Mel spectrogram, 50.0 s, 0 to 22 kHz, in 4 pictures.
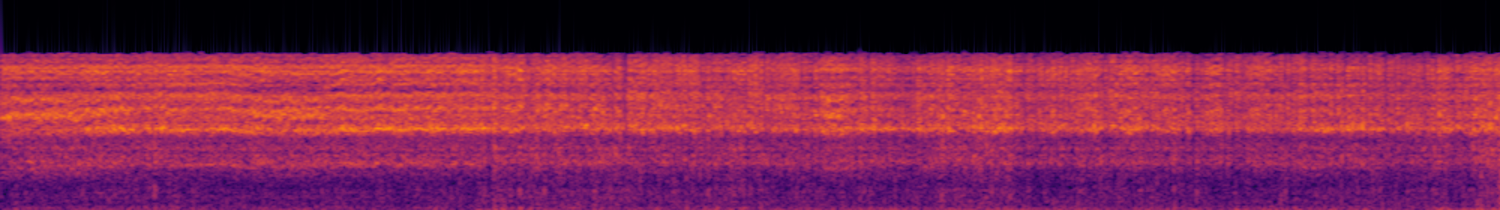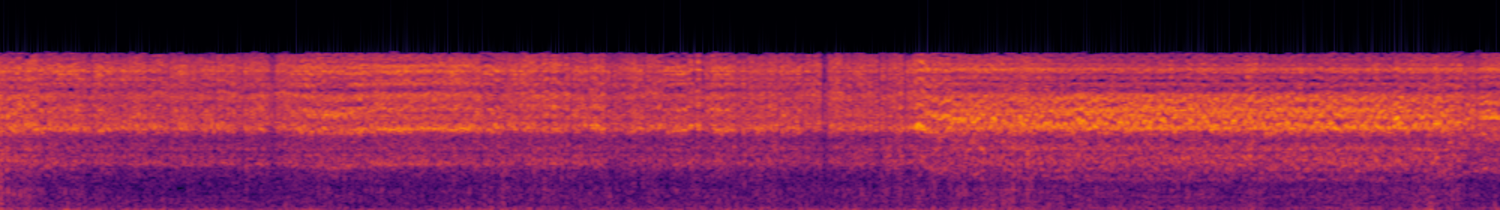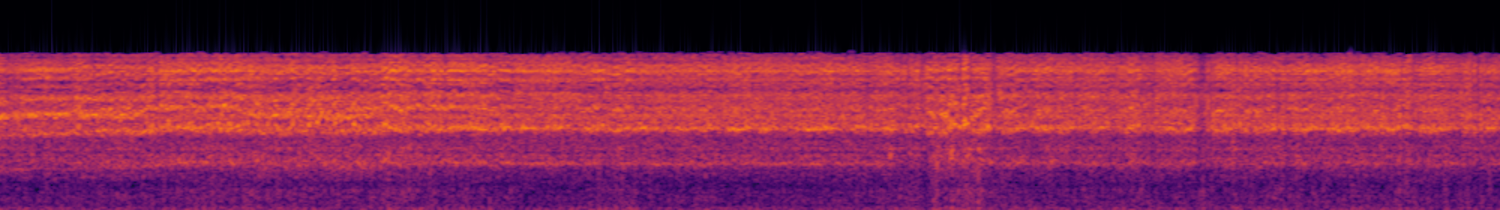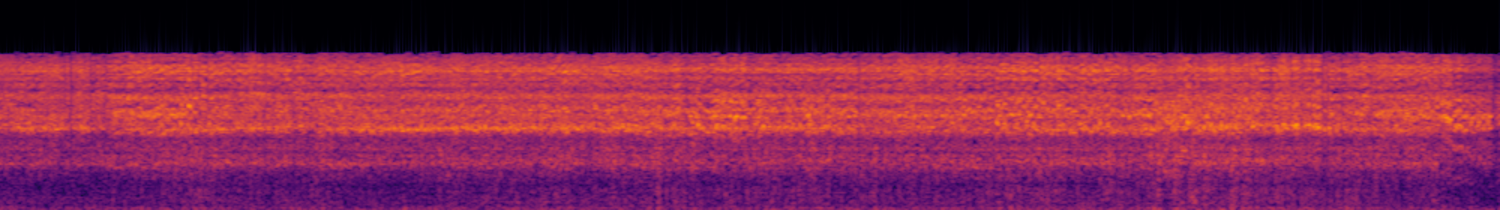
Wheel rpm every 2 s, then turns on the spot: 210, 230, 230, 230, 230, 230, 230, 230, 230, 230, 210, 190, 200, 220, 230, 230, 230, 230, 240, 230, 230, 220, 210, 230, 200.
none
